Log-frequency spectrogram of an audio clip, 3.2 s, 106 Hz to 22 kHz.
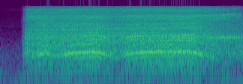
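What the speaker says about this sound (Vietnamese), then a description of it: "Đây là chế độ vừa khoan vừa đục." A DeWalt D25033K hammer drill runs in combined hammer-drill mode, starting abruptly and holding a loud, harsh, steady buzzing whine that wavers slightly in pitch, close up and alone.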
